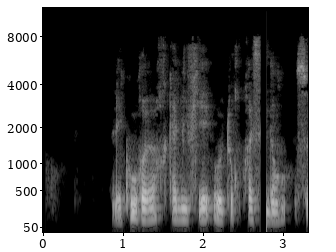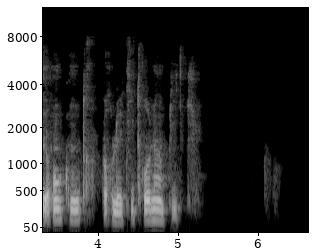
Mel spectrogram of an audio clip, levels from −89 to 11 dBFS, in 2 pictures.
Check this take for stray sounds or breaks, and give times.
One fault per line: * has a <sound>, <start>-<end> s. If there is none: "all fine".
* has a dropout, 2.7-2.8 s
